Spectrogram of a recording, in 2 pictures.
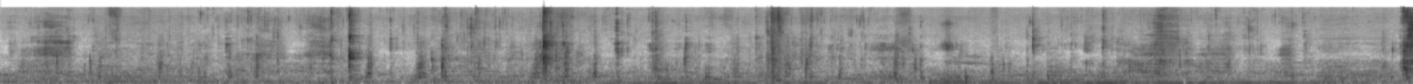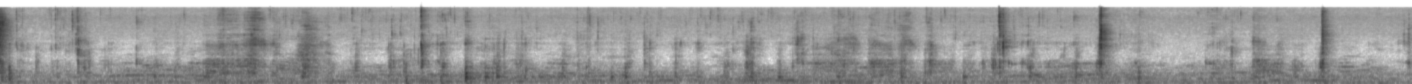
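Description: A person chewing and biting into chicken curry eaten by hand, with irregular sharp mouth clicks; the loudest come a few seconds in and about halfway through.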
